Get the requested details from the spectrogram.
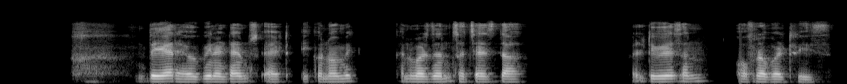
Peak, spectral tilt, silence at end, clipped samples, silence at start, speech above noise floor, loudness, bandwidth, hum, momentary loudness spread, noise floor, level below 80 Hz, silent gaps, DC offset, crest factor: -2 dBFS; -3.5 dB/octave; 0.2 s; under 0.1%; 0.7 s; 66 dB; -20 LUFS; 8 kHz; none; 17 LU; -87 dBFS; -66 dBFS; none; under 0.1%; 20 dB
